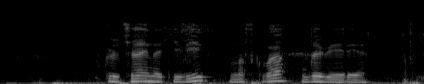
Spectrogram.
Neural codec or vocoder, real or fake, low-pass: codec, 16 kHz, 16 kbps, FunCodec, trained on Chinese and English, 50 frames a second; fake; 7.2 kHz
